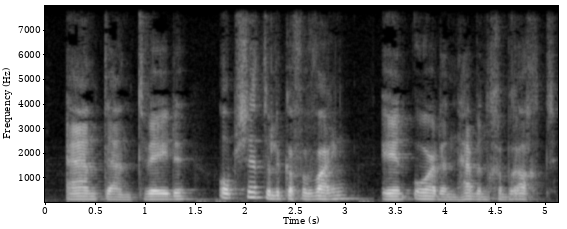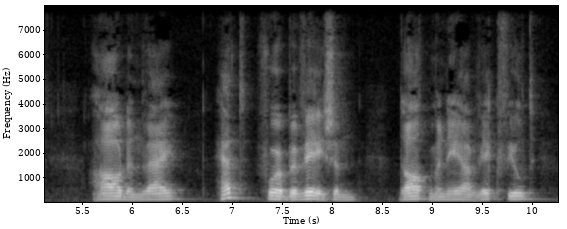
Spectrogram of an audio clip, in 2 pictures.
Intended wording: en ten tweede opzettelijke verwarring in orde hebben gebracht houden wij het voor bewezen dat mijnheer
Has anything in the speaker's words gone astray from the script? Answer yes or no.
no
